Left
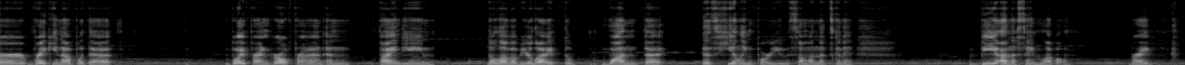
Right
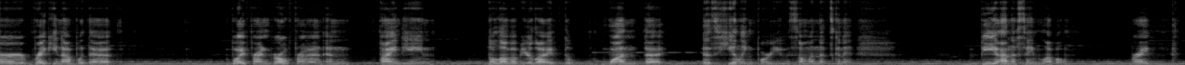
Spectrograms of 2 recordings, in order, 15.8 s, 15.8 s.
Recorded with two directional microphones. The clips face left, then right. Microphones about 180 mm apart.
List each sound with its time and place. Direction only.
0.0 s speech: 45° left (ahead or behind)
3.1 s a woman's voice: 45° left (ahead or behind)
13.1 s a woman's voice: 45° left (ahead or behind)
